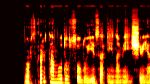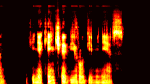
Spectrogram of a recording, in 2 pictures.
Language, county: Lithuanian, Šiauliai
